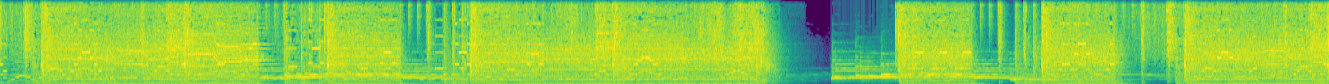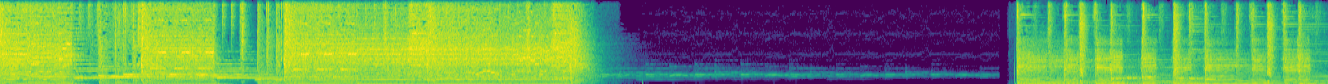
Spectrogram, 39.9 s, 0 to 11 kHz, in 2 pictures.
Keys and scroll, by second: 0.4 space, 6.0 space, 8.5 ctrl+KP_Subtract, 16.2 space, 19.0 ctrl+space, 20.7 ctrl+y, 21.8 ctrl+space, 25.3 Return, 31.4 ctrl+w, 31.6 Return, 33.3 alt+space, 34.8 c, 36.4 alt+i, 36.7 alt+a, 36.9 ctrl+space, 37.4 shift+F2, 38.2 space, 38.7 w, 39.2 space.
